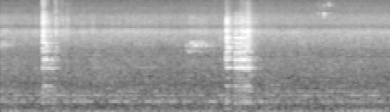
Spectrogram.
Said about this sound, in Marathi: हे गाजर आपल्याला छान व्यवस्थित परतवून घ्यायचे तुपामध्ये।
